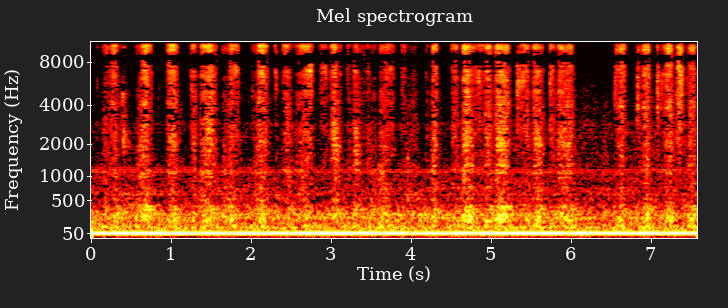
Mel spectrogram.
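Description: Sharpie marker scratching across a large sheet of drawing paper in many quick, short sketching strokes.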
